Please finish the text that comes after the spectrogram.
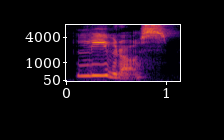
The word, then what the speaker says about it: libros: And so that means, again, that our spoken stress is on that first syllable, libros. That's right where we want it to fall.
